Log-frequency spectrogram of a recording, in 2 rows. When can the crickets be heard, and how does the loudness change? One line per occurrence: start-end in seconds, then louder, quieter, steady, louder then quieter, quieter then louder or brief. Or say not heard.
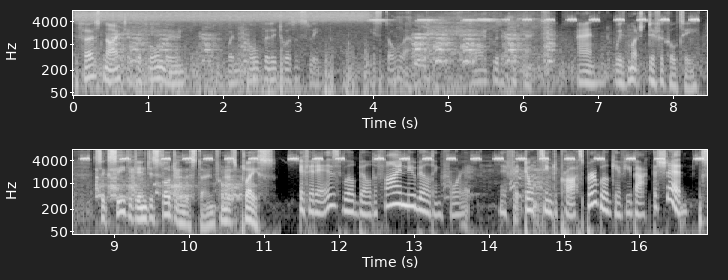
0.0-16.8 louder.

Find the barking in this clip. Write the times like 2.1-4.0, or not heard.
0.4-2.4, 4.2-6.5, 8.7-10.9, 13.3-15.2.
